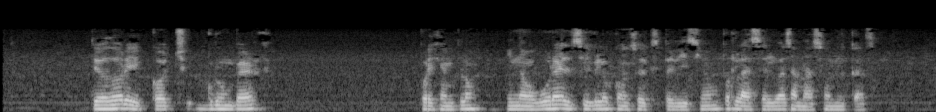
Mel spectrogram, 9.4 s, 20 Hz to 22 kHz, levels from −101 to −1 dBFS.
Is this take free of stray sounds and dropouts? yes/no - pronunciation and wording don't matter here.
yes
